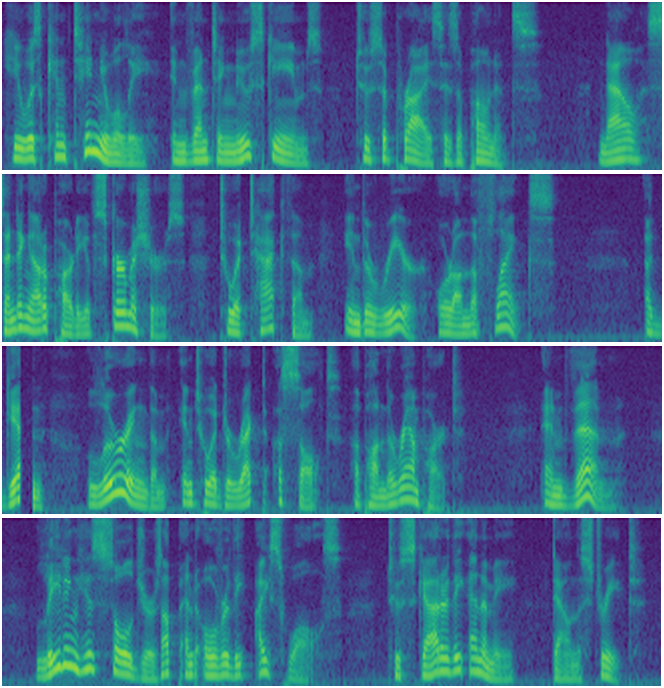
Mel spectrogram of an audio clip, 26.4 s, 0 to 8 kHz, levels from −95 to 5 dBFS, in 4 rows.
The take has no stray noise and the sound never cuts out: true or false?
false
